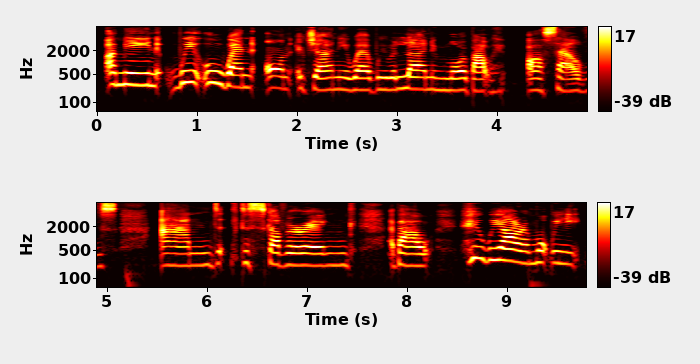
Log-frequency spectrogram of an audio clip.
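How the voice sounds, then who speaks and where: A woman's voice: a little high, a bit bright, dry recording. A young woman from England, a reality show guest in a casual interview, chatty and hesitant with many fillers, restarts and giggles.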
